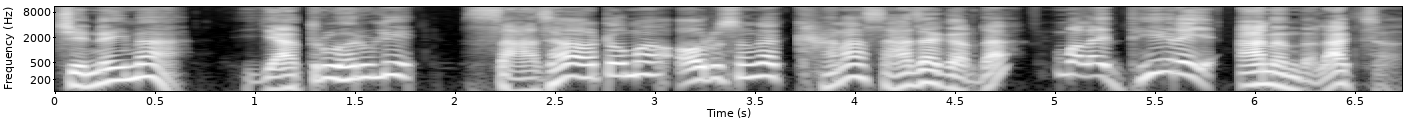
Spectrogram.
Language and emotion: Nepali, happy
